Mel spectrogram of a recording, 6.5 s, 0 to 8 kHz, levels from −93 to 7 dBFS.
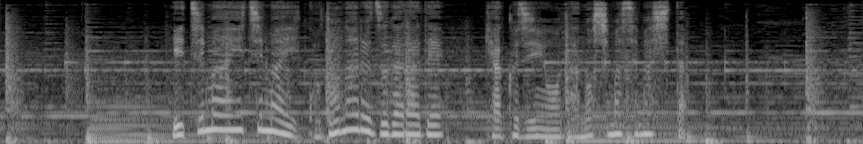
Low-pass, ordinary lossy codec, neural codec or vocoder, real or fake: none; none; none; real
